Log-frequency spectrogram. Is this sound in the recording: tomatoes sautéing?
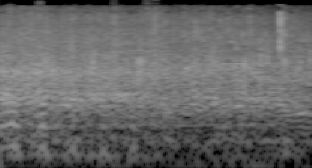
no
